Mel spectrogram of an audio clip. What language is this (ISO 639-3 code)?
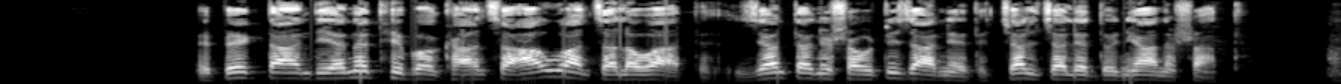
gwt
